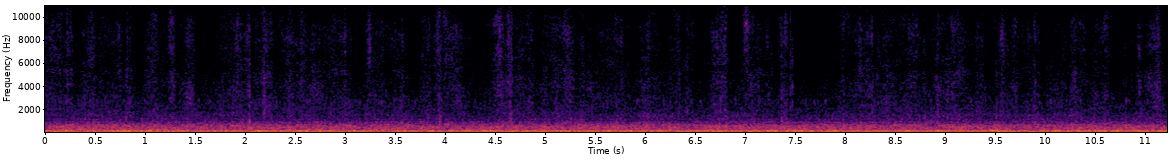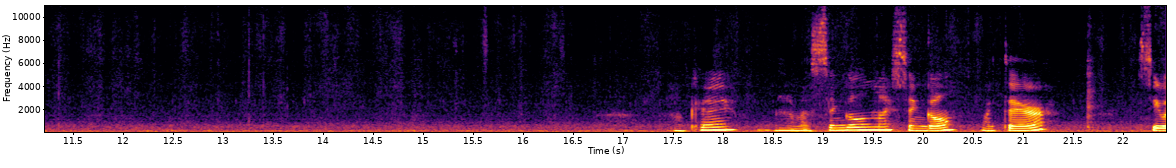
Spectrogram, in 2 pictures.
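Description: A crochet hook pulls yarn through stitches with a soft rustle.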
